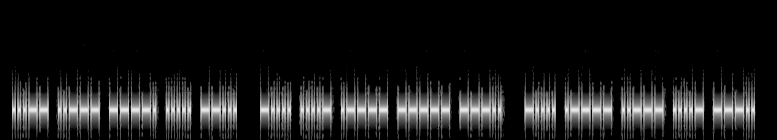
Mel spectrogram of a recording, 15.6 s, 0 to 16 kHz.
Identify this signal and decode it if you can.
Morse code, heard as a keyed tone, about 22 wpm, 800 Hz. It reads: 32957 64108 61248
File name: cours-du-mercredi / audios / cours-853-du-2-mai-2024-etxte chiffre et texte clair-a-20-wpm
